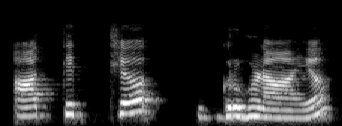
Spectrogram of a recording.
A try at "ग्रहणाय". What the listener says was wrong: ग्रहणाय, यहाँ पे गृह नहीं है, ग्रहणाय है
